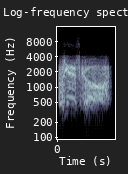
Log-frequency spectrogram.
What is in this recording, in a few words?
attack position mood med, speech pol; War Thunder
